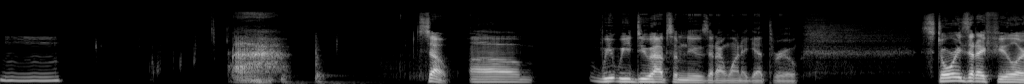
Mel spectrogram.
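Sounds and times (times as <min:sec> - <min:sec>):
short hummed voice sounds: 0:00.0 - 0:00.6
person slurping a sip of a drink: 0:01.4 - 0:03.0
person gulping: 0:01.4 - 0:03.4
speech: 0:02.2 - 0:02.9, 0:04.3 - 0:08.4, 0:09.2 - 0:10.2.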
